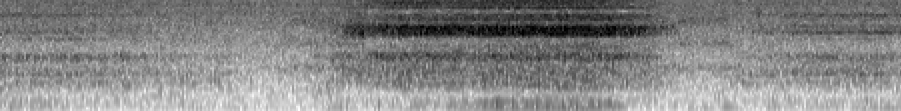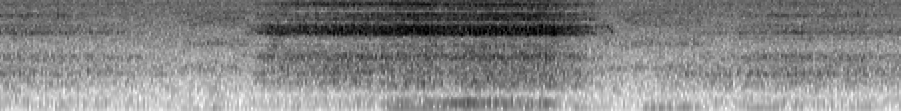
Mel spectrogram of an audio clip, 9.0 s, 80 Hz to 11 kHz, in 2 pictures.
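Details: Two loud rattling snores on the in-breath with quieter out-breaths between, about 14 breaths a minute; ordinary snoring.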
